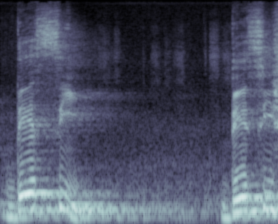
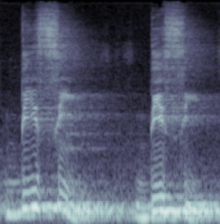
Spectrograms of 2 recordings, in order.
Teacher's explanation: যেমন ধরো বলা হলো দেশি, দেশি শব্দটা ছিল, হয়ে গেল দিসি, দিসি। দেখো প্রথমের একারটা ছিল, হয়ে গেল ইকার, পরে ইকার ছিল, ইকারটা থাকলো। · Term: পরাগত স্বরসঙ্গতি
